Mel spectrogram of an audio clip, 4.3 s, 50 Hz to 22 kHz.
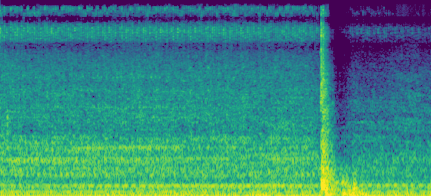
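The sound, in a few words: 2014 Dodge Challenger 5.7 liter V8 engine running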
